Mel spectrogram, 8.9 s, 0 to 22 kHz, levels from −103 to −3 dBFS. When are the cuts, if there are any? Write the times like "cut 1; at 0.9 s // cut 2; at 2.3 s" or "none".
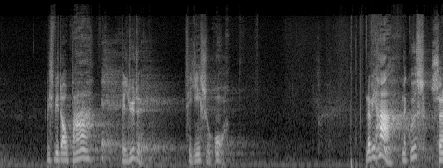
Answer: none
